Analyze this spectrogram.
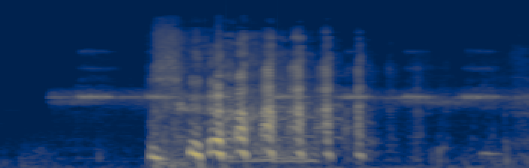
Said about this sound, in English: All right. There's so many crickets out of here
